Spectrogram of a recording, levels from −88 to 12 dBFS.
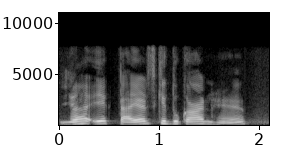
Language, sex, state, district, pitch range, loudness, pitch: Hindi, male, Arunachal Pradesh, Lower Dibang Valley, 185-215 Hz, -15 LUFS, 200 Hz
